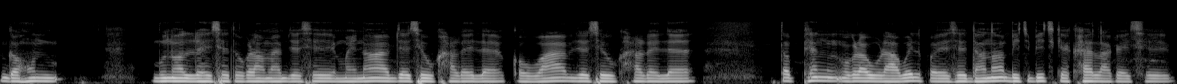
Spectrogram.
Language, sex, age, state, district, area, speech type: Maithili, male, 18-30, Bihar, Araria, rural, spontaneous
